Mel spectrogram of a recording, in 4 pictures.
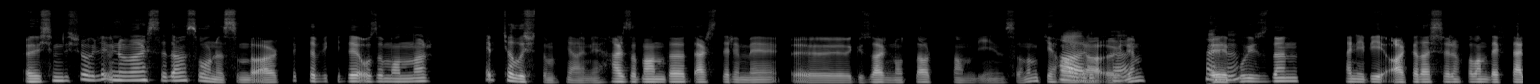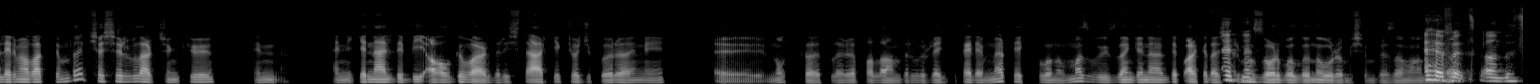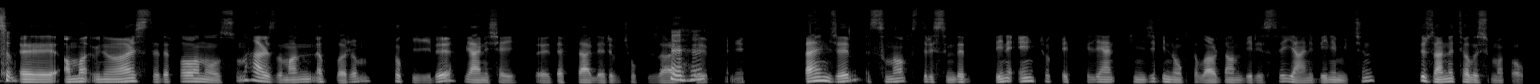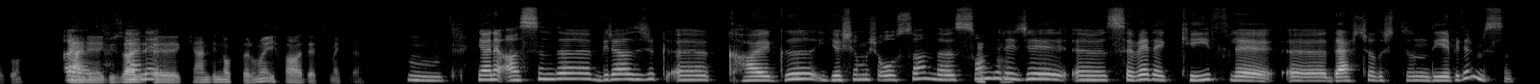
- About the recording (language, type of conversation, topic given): Turkish, podcast, Sınav kaygısıyla başa çıkmak için genelde ne yaparsın?
- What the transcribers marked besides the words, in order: chuckle; laughing while speaking: "Evet, anladım"; tapping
